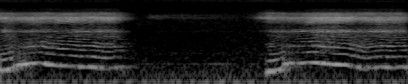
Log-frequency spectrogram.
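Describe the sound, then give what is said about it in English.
Two long, loud snores from a person struggling to breathe in sleep, with a rough, buzzing rattle, separated by a quieter breath in between, with no talking. “Like I'm struggling to breathe. That's breathe. me. Just by myself.”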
